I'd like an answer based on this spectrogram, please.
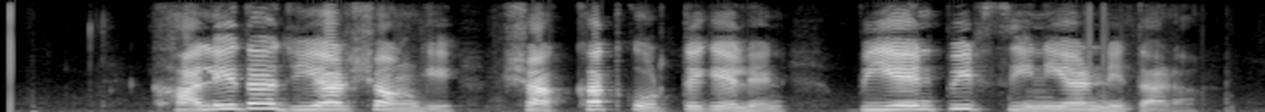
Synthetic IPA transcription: kʰaled̪ad͡ʑiaɾʃɔŋɡe | ʃakʰːat̪koɾt̪eɡelen | bienpiɾsinijaɾnet̪aɾa̰

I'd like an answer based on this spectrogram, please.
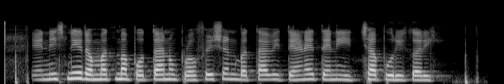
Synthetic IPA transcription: ʈenisniɾəmət̪mãpot̪anũpɾofeʃənbət̪aʋit̪eɽ̃et̪eniːtːʃʰapuɾikəɾi

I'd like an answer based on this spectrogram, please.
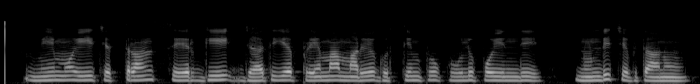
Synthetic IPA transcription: meːmuiːt͡ʃit̪ɾɐmseːɾɡid͡ʒaːt̪iːjɐpɾɛːmɐmɐɾijuɡuɾt̪ːimpukuːlupo̞ːjind̪i | nuɳɖit͡ʃe̞but̪aːnu

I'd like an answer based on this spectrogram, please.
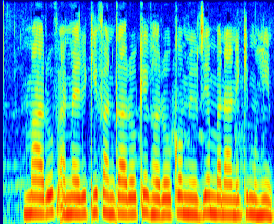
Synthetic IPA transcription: maːɾuːfɐ̰meːɾɪkifɐ̃nkaːɾõkeɡʱɐɾõkomjuːzijəmbɐnaːnekimʊɦɪm

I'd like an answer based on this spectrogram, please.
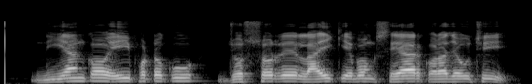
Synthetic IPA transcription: nijaŋkɔejpʰoʈoku | d͡ʒoɾsoɾːelajkebɔŋsejaɾkɔɾad͡ʒawt͡ʃʰi

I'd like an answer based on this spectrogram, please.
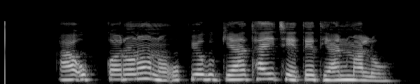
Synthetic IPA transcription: aupkɔɾɽ̃onoʔupjoɡkjãt̪ʰajt͡ʃʰet̪ed̪ʱjanmãlo

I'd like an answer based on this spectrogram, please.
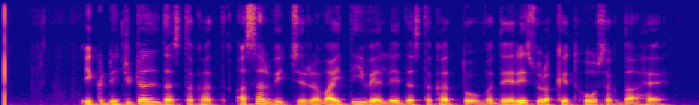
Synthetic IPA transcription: ɪkɖɪd͡ʒɪʈəld̪əst̪əkʰət̪əsəlʋɪt͡ʃɾəʋaːɪt̪iːʋeːlʔeːd̪əst̪əkʰət̪ːõːʋəd̪eːɾeːsʊɾəkʰːɪt̪hoːsəkd̪aːɦɛ̰ː

